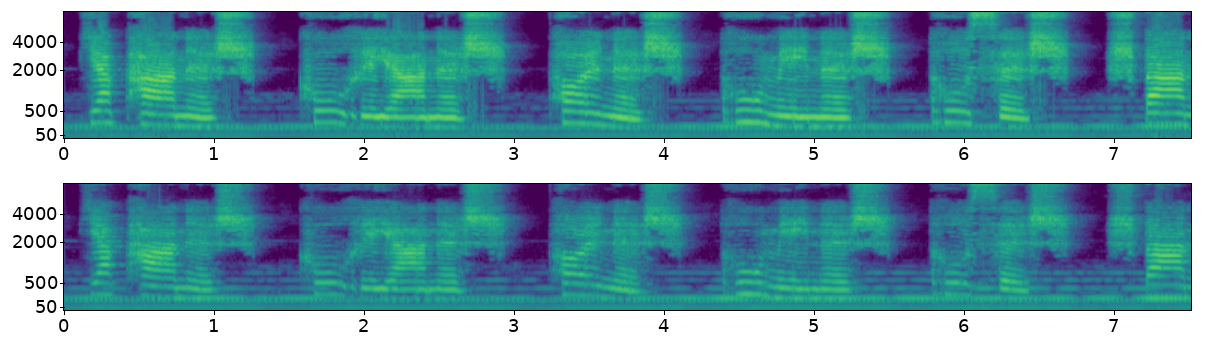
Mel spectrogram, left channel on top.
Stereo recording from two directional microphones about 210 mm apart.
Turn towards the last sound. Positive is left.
turn(degrees=25)  # may be behind; listen again after turning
